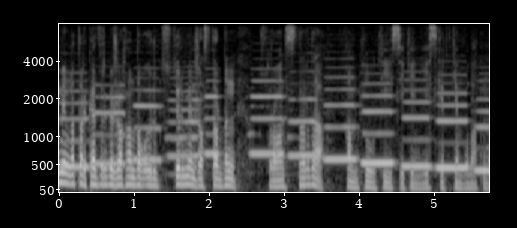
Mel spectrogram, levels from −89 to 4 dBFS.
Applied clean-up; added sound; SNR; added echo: none; Wind instrument, woodwind instrument; 3 dB; none.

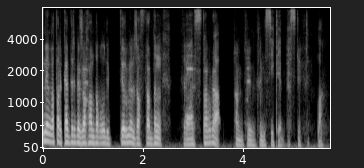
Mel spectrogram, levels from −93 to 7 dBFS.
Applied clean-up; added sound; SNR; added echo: neural diffusion model UNIVERSE++.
